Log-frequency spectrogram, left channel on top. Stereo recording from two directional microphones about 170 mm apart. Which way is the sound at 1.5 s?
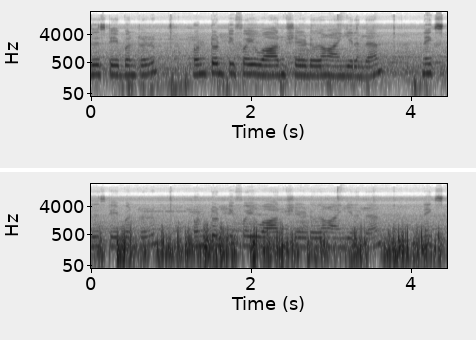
10° left (ahead or behind).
